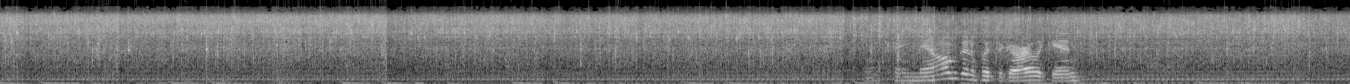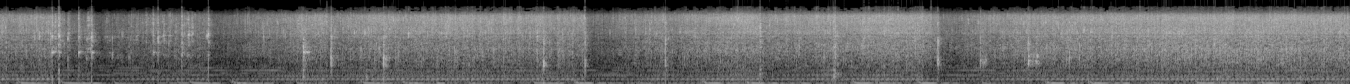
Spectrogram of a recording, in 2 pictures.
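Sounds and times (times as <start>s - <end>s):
shrimp sizzling in a frying pan: 0.0s - 27.0s
metal tongs clicking on pan: 14.0s - 15.7s, 22.8s - 24.2s.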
